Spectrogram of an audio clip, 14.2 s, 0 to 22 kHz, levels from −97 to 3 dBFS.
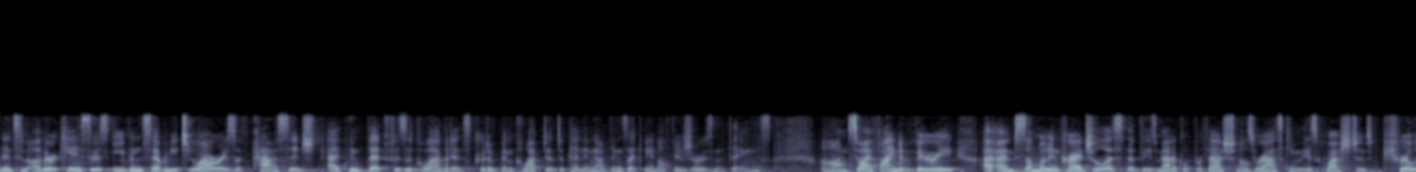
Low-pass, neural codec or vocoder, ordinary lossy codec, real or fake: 7.2 kHz; codec, 16 kHz, 1 kbps, FreqCodec, larger model; Opus, 64 kbps; fake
